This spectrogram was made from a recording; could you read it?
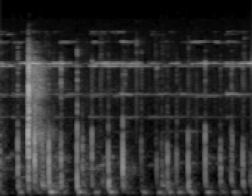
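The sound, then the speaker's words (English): Irregular clanking knocks of camel bells over a steady high ringing tone, the hollow strikes coming unevenly and easing slightly in loudness as the bells fade away into the distance. “As I stood and listened to the camel bells fade away in the distance”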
